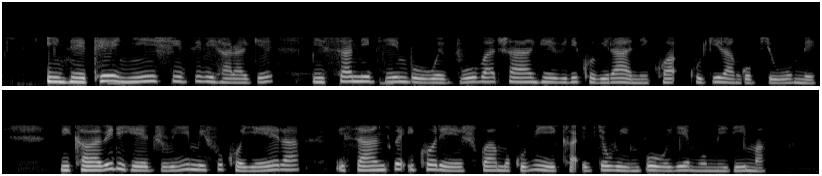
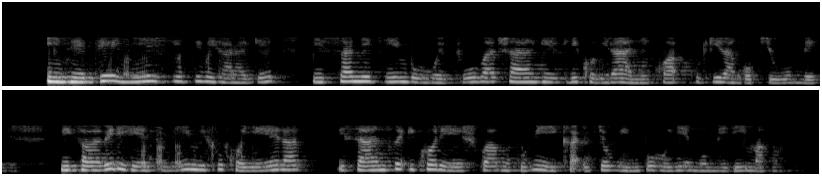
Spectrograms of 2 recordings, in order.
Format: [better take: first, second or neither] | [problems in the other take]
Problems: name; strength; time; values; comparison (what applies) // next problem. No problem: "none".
first | noise reduction (neural mask model DeepFilterNet 3)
